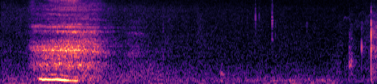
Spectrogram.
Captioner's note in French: Soupir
